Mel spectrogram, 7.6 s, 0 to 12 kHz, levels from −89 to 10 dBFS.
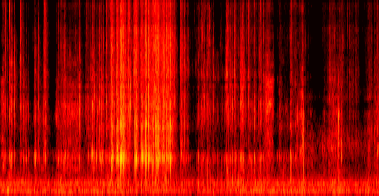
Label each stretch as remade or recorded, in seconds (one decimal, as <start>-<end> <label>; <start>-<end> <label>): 0.0-7.6 recorded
